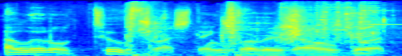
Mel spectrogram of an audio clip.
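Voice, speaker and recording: An actor playing a weary, wisecracking detective mouse in a noir game, with wry, sardonic delivery. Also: male voice, extremely low pitch, expressive, normal speed, heavy background noise. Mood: wry, brooding. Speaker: protagonist and narrator.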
